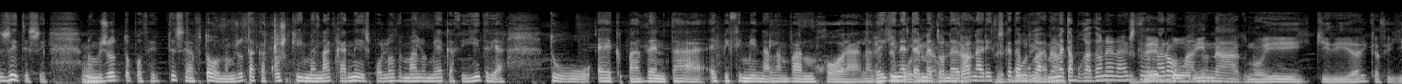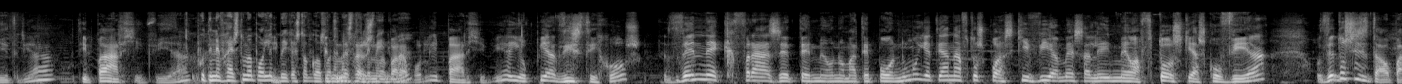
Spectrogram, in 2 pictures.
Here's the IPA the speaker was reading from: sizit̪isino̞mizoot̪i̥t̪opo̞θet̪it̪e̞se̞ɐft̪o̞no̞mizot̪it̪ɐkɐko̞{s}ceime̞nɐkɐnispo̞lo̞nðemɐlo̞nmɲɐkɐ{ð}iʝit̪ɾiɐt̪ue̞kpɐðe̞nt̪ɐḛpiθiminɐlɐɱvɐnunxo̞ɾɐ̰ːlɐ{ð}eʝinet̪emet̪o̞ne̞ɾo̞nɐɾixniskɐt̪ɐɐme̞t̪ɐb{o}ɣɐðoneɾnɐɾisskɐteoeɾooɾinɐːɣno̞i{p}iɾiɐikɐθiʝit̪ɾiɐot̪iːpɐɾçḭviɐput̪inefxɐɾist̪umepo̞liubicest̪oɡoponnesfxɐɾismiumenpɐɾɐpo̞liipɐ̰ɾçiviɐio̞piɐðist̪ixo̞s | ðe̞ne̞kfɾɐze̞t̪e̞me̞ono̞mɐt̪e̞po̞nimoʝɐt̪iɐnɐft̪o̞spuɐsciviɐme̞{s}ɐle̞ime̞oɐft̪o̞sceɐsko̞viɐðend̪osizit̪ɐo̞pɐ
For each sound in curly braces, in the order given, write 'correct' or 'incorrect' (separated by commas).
correct, incorrect, correct, incorrect, incorrect, correct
